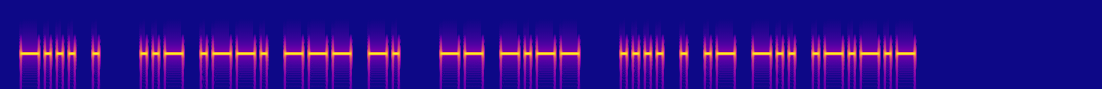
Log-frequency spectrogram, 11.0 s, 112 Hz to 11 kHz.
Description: Morse code, heard as a keyed tone, about 20 wpm, 700 Hz. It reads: BE UPON MY HEAD.
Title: Sentences from Top 1100 Words 20wpm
